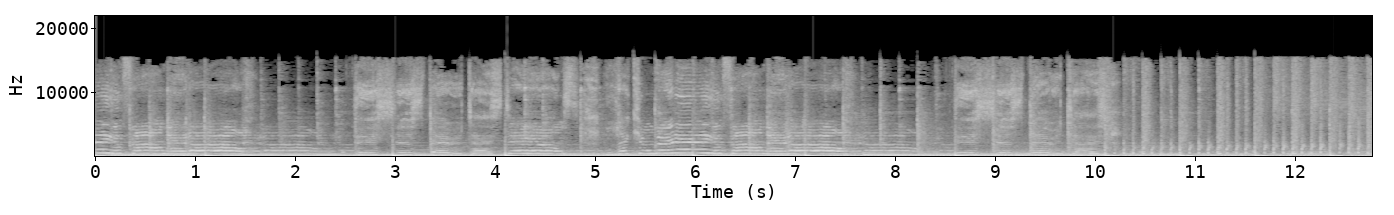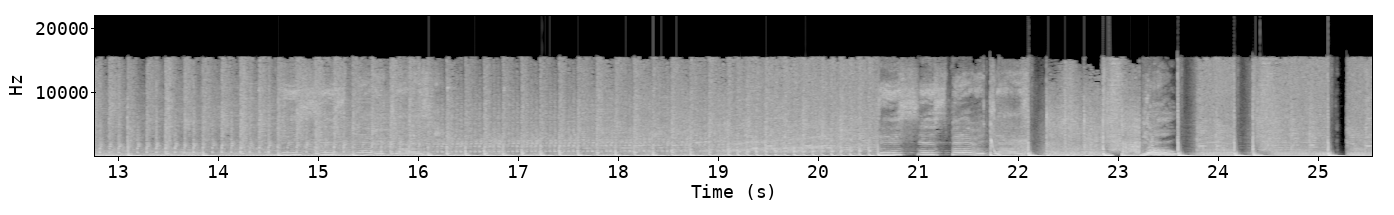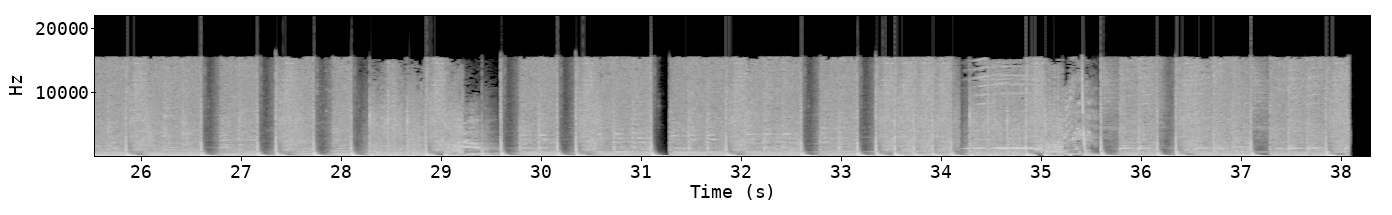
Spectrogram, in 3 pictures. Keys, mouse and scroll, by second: 13.9 click, 19.4 click, 21.6 click, 25.2-28.9 drag, 33.9 click, 35.2 ctrl+s.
